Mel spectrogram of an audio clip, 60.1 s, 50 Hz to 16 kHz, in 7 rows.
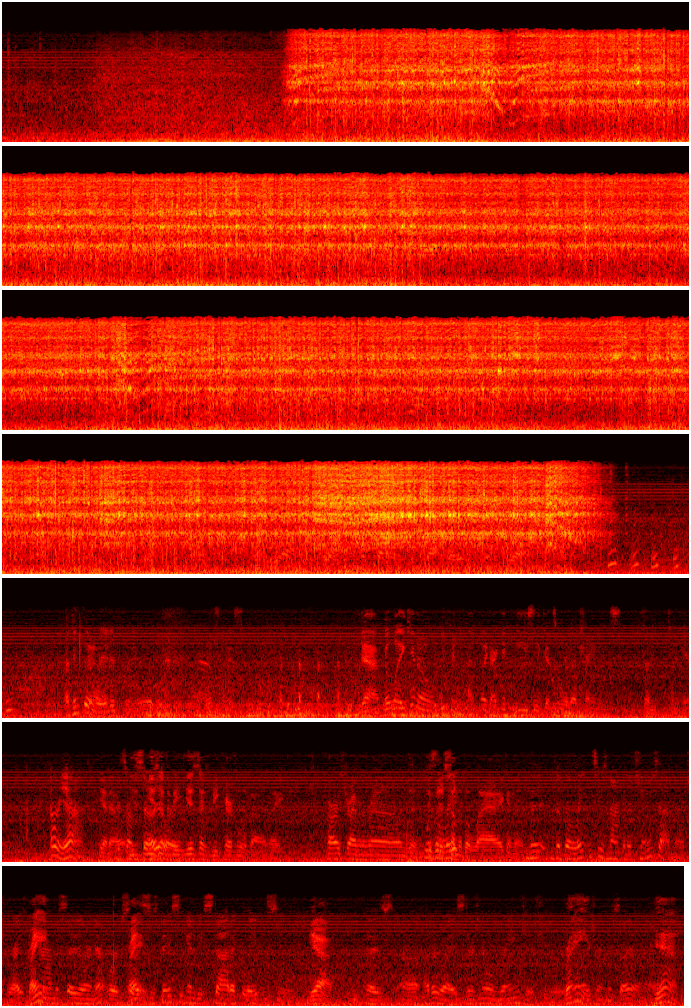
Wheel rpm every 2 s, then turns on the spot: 0, 20, 210, 190, 230, 230, 230, 230, 230, 200, 230, 240, 230, 230, 230, 230, 90, 0, 0, 0, 0, 0, 0, 0, 0, 0, 0, 0, 0, 0.
none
